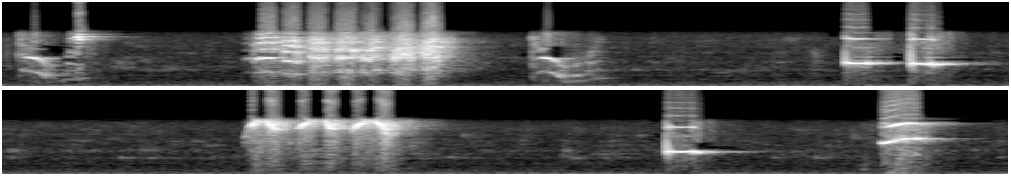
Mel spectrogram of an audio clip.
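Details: Congo African Grey parrot, a female alone indoors, running through imitated bird calls: bursts of loud buzzy chatter alternating with short clear whistles that drop in pitch, in several phrases spread over ten seconds.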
